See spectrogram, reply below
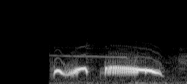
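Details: A single spotted dove phrase used as a trapping lure: a wavering short coo, a quick break, then a long smooth coo that slides lower at the close. Nothing else is heard.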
